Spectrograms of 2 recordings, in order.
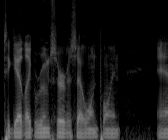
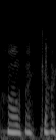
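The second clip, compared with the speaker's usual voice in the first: mock shocked waiter; 11 semitones higher, 3 dB quieter than usual. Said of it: "And he's like".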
